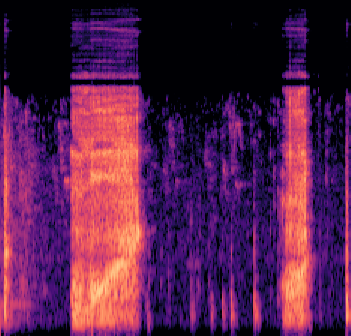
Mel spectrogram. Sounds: Throat clearing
